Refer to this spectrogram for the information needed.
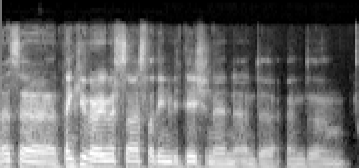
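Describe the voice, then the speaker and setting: A man with a French accent at a very fast pace. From France. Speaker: economics professor, researcher. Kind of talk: panel discussion answer. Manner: halting, many repetitions and fillers.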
